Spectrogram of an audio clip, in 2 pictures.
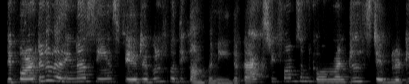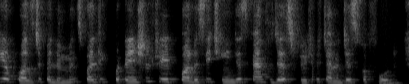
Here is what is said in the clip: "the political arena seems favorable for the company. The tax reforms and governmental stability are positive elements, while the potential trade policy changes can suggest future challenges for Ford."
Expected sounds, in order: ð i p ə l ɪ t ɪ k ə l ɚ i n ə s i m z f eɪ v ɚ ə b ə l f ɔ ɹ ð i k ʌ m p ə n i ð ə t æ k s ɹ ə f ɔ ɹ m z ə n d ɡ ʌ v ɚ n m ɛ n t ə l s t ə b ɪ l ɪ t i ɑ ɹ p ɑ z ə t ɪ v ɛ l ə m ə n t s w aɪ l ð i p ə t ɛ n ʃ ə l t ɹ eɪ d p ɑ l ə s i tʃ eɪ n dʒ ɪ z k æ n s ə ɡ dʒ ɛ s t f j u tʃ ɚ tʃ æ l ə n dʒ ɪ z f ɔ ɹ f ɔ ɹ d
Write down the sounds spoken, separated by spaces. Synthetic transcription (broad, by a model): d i p ə l ɪ t ɪ k ə l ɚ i n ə s i m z f eɪ v ɚ ə b ə l f ɔ ɹ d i k ʌ m p ə n i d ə t æ k s ɹ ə f ɔ ɹ m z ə n ɡ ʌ v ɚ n m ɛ n t ə l s t ə b ɪ l ɪ t i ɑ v p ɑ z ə t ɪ v ɛ l ə m ə n t s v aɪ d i p ə t ɛ n ʃ ə l t ɹ eɪ d p ɑ l ə s i tʃ eɪ n dʒ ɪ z k æ n s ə dʒ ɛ s t f j u tʃ ɚ tʃ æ l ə n dʒ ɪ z f ɔ ɹ f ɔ d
